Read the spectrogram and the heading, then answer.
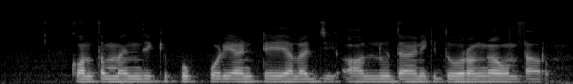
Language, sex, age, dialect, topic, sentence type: Telugu, male, 18-24, Utterandhra, agriculture, statement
